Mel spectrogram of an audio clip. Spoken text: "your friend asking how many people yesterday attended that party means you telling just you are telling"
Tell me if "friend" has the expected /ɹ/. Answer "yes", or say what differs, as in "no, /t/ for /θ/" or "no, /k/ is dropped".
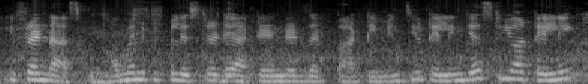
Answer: yes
